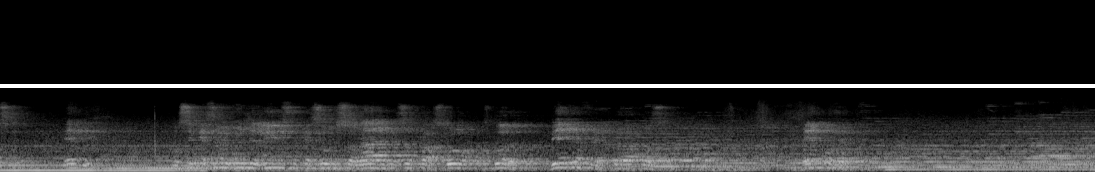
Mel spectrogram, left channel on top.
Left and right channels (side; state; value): left; silent; 60 dB below the other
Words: Vem aqui. Você quer ser um evangelista, quer ser um missionário, quer ser um pastor, uma pastora? Vem aqui à frente, quero falar com você. Vem correndo.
